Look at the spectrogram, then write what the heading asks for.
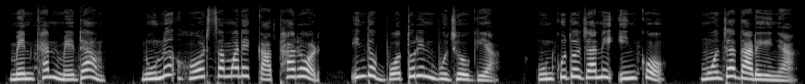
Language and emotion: Santali, fearful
